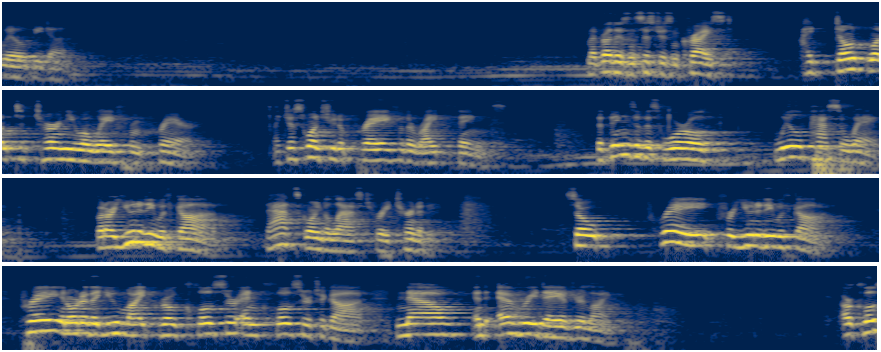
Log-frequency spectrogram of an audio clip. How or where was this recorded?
large echoing room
